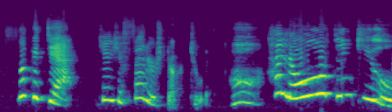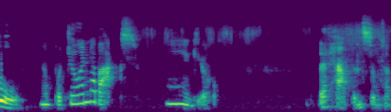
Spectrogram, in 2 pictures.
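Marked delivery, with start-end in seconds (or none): 0.2-6.0 voice jumping way up, high, swooping sing-song. Packing items to ship, the speaker greets a feather stuck on one, high-pitched voice. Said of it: "my voice goes so high pitched".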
